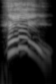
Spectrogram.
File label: hey Loud; HeavenStudio; dj School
